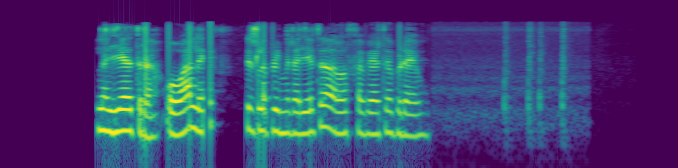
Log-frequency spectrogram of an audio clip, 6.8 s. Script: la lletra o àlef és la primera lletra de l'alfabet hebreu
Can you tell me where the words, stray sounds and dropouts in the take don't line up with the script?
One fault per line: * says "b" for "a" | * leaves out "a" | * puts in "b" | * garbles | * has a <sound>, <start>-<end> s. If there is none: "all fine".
* has a dropout, 2.0-2.1 s
* has a thud, 5.0-5.7 s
